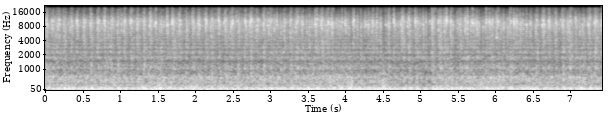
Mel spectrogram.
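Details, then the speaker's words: Newly built Chevrolet Performance 454 big-block V8 on an engine run stand, first start: deep, steady idle rumble with an even firing beat and no knocks or ticks, good oil pressure; target idle about 900–1000 rpm; healthy. "she ran pretty good sounds pretty good seems right now I'd like to idle around you know 900 to a thousand RPMs sounds like he's got a pretty good lick there"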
